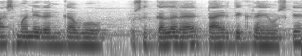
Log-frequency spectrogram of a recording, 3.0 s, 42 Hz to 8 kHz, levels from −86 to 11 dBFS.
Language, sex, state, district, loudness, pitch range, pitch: Hindi, male, Maharashtra, Washim, -17 LUFS, 120-130 Hz, 125 Hz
